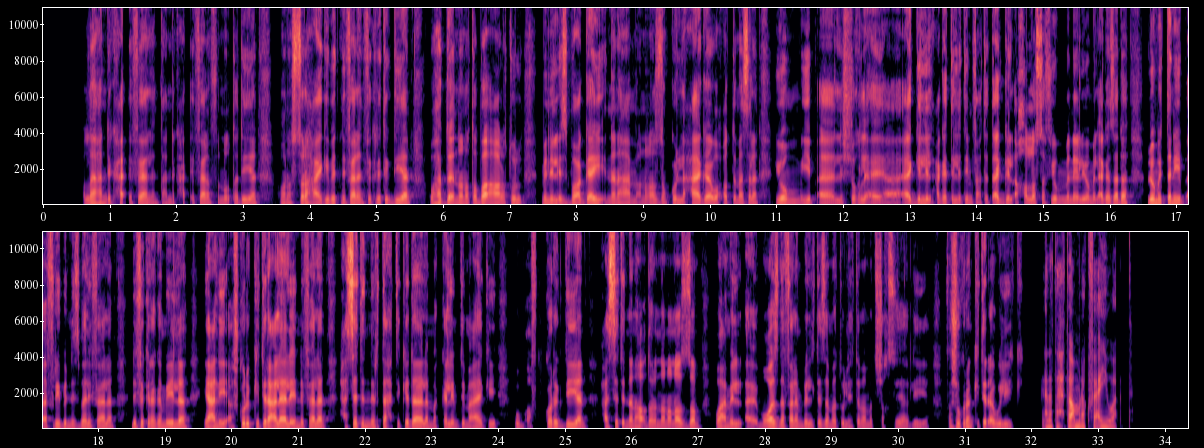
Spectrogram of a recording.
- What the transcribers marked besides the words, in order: tapping; in English: "free"
- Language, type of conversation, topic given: Arabic, advice, إزاي أوازن بين التزاماتي اليومية ووقتي لهواياتي بشكل مستمر؟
